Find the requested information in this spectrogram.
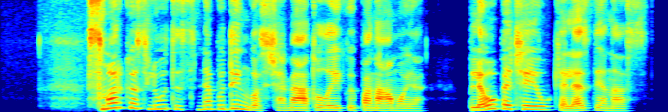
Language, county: Lithuanian, Šiauliai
